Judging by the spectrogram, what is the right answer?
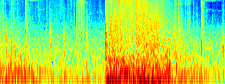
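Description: Loud gunfire in the fantasy video game Avowed, with a dense burst of shots and a booming blast that roars for a couple of seconds among scattered sharp cracks.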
